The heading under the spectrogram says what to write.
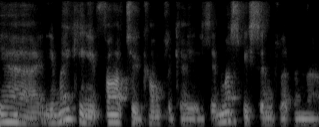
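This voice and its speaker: In an English accent, a man speaks at a medium pitch. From England. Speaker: nonduality speaker. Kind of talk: spiritual talk answering question.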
